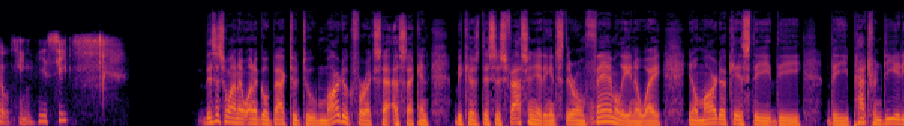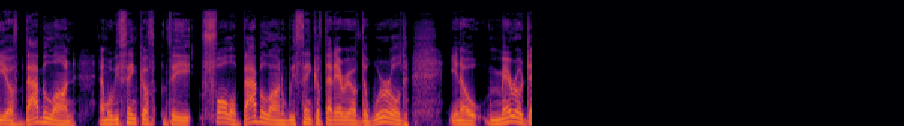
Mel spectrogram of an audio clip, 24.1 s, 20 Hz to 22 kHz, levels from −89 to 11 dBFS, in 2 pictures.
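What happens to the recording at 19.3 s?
At 19.3 s the clip is already inside an audio dropout to silence that began at 19.13 s and runs to the end of the recording. The speech cuts off abruptly mid-flow and is replaced by silence, with no room tone or noise floor remaining, so the gap sounds completely dead rather than quiet. The likely cause is a lost input, such as a disconnected device, failed link or accidental mute, while the recorder kept writing samples.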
